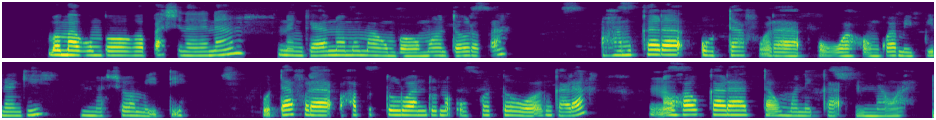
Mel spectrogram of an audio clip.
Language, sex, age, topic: Oshiwambo, female, 18-24, finance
